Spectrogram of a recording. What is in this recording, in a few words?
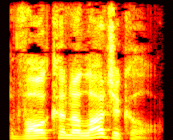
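"volcanological", British English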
